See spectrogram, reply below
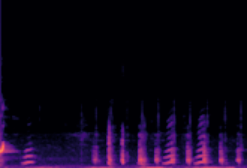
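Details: Talking ringneck parrot, a pet bird, producing a series of short clipped syllables and squawky notes like imitated words, over a steady low hum in the background.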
